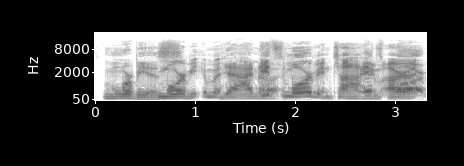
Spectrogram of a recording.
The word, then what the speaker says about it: Morbius: Was it going to be Morpheus? You said the name wrong, but Morbius.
